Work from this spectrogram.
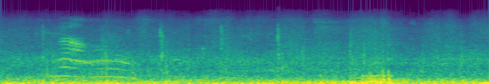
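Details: Stray cats under a bench being stroked, with other cats gathering: two soft, wavering meows in the first second and a half, then a fainter low murmur near the end over steady traffic rumble.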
